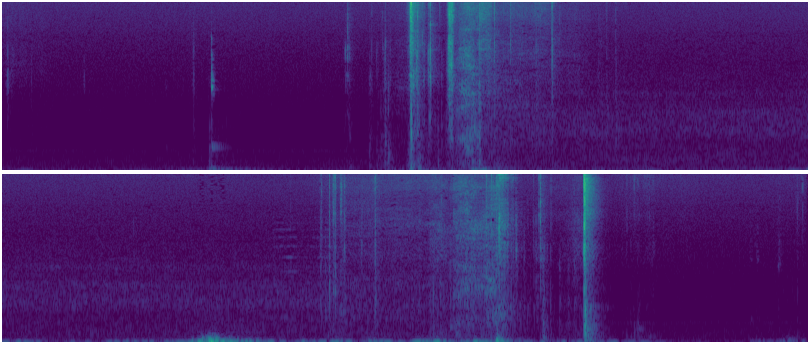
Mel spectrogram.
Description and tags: PVC WINDOW
Recording of pvc double glazed window opening and closing with distant traffic noise as window is open.
close, closing, door, open, opening, plastic, pvc, shut, slam, window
